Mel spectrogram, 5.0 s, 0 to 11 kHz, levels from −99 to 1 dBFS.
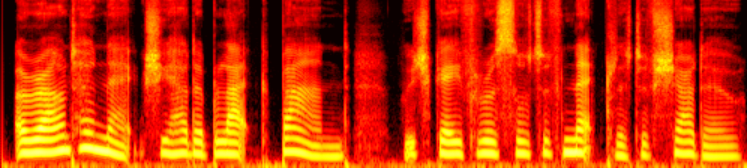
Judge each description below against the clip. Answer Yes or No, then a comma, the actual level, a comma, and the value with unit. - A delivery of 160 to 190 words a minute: No, fast, 205 wpm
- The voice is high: Yes, high, 195 Hz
